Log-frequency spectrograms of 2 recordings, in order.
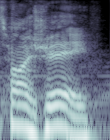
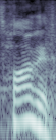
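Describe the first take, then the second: First: French-sounding pronunciation, stress on the last syllable. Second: Plain English pronunciation, stress on the first syllable. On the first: It sounds classy and upscale. The speaker calls it right. "call it Target. It's way more classy" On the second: It sounds ordinary. The speaker calls it wrong. "don't call it Target"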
